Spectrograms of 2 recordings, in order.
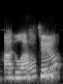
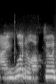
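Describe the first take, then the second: First: 'Would' is shortened to a brief 'd' sound. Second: 'Would' is pronounced fully as a separate word. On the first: "Tapi nggak begitu jelas gitu" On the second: "Atau mau lebih lengkapnya"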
